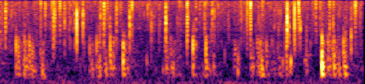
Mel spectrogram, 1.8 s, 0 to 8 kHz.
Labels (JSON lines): {"label": "biophony, sea urchins (Echinidae)", "recorder": "SoundTrap 600 or HydroMoth"}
